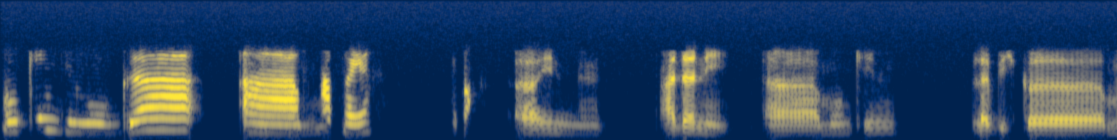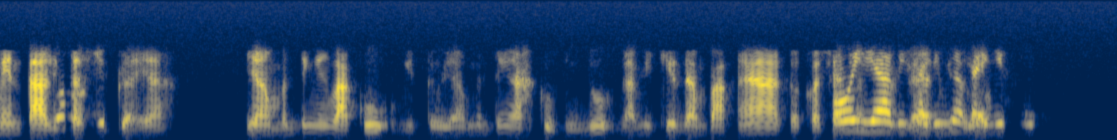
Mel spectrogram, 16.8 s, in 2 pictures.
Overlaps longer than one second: present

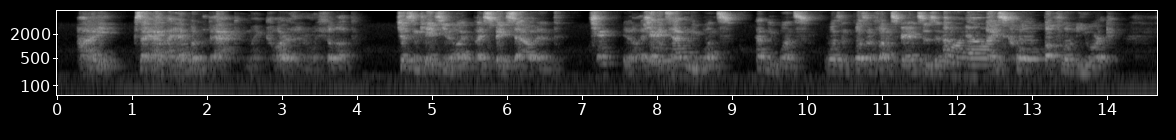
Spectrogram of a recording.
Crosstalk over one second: none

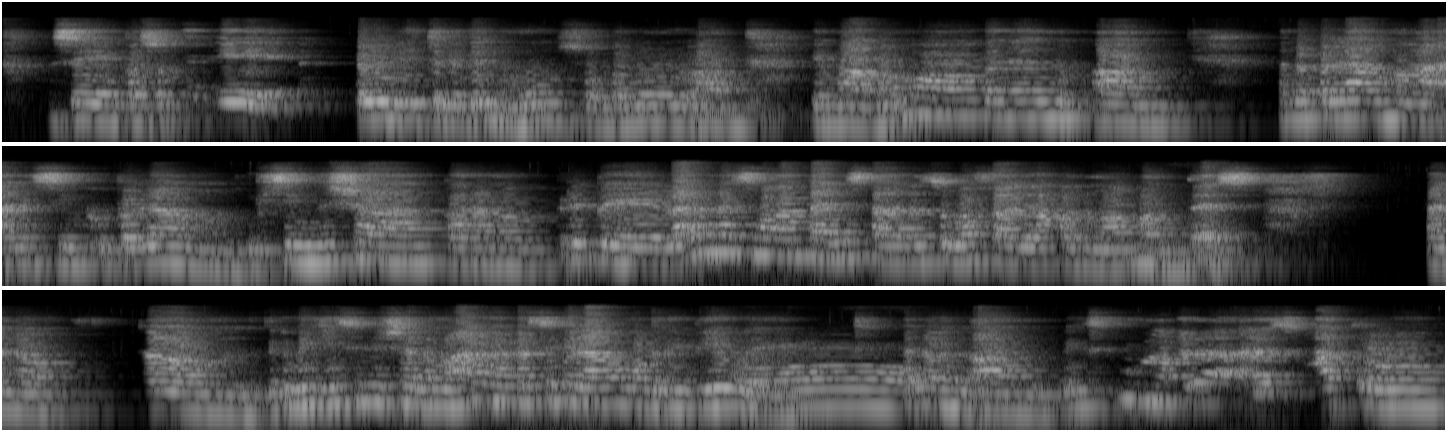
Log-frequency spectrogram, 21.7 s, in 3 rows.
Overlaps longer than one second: none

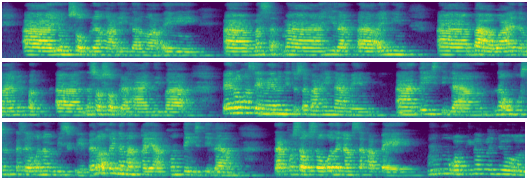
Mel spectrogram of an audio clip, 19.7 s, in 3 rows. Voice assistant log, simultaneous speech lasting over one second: none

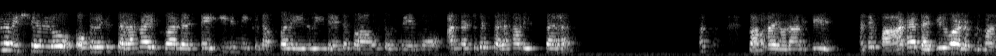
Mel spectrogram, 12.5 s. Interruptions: none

